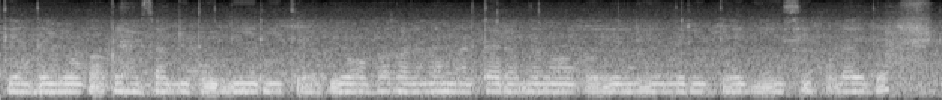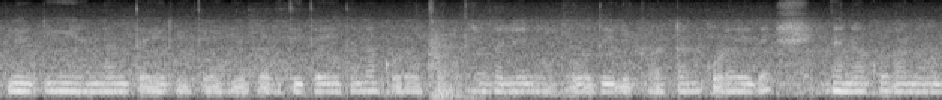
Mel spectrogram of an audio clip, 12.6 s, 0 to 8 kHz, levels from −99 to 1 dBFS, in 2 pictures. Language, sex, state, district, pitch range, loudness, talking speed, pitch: Kannada, female, Karnataka, Chamarajanagar, 180-185 Hz, -18 LUFS, 175 wpm, 185 Hz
